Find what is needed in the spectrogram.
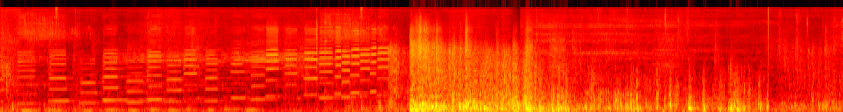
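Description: Light music of short notes in quick runs, broken about halfway by a sudden loud rumble like a thunderclap, which rolls on unevenly for several seconds.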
